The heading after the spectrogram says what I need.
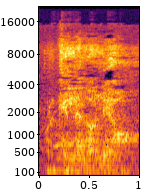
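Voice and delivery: hushed, breathy whisper; almost whisper the reason. Acted. Pastor revealing why Jesus wept, in a hushed whisper. Tender reveal after mock.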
